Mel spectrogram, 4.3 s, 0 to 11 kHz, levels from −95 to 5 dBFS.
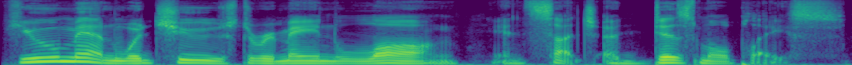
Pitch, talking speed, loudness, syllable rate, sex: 125 Hz, 170 wpm, -18 LUFS, 3.9 syllables/s, male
